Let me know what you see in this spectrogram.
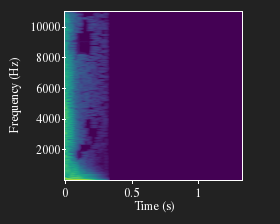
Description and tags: Distorted kick created with F.L. Studio. Blood Overdrive, Parametric EQ, Stereo enhancer, and EQUO effects were used.
hardcore, trance, techno, hard, melody, bass, drumloop, synth, kick, distortion, kickdrum, beat, distorted, progression, drum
